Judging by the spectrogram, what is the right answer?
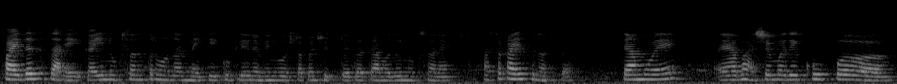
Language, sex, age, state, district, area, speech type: Marathi, female, 18-30, Maharashtra, Solapur, urban, spontaneous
